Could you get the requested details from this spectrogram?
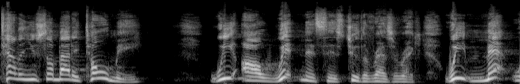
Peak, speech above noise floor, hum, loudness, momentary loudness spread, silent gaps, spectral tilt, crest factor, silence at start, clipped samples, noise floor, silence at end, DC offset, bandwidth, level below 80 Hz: -2 dBFS; 23 dB; none; -18 LUFS; 12 LU; none; -3 dB/octave; 16 dB; 0 s; under 0.1%; -42 dBFS; 0 s; under 0.1%; over 20 kHz; -66 dBFS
